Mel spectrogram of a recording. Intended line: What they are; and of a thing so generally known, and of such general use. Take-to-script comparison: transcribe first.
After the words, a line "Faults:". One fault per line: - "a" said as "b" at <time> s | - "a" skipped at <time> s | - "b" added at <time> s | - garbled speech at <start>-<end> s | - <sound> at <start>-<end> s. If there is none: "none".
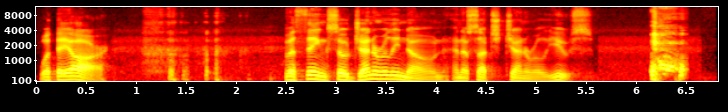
What they are; of a thing so generally known, and such general use.
Faults:
- "and" skipped at 0.8 s
- laugh at 1.1-2.2 s
- "of" skipped at 4.3 s
- cough at 6.2-6.6 s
